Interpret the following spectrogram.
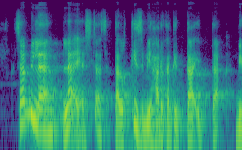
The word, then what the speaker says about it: Talqis: Misalkan saya talqis, kemudian ditulis dengan Arab ta, lam, qaf, sin misalkan. Ya, sin, lam, talqis. Tapi dosen misalnya yang dari Afrika memanggil tilkis di kasrah.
